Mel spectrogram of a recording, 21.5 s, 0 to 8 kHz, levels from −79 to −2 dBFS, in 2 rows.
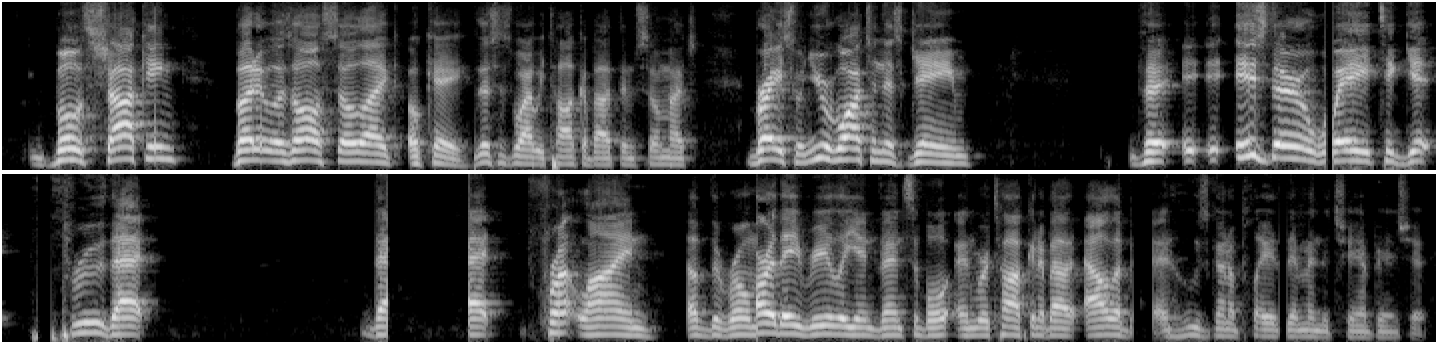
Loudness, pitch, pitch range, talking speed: -17 LUFS, 145 Hz, 125-180 Hz, 160 wpm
